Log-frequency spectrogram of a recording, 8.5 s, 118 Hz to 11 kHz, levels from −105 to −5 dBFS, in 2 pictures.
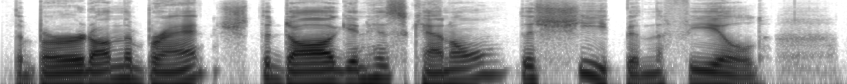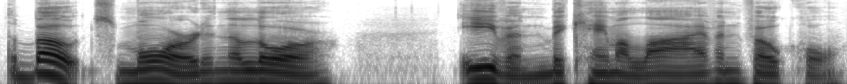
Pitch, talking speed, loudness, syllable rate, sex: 120 Hz, 185 wpm, -20 LUFS, 4.9 syllables/s, male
